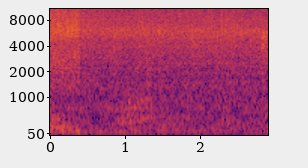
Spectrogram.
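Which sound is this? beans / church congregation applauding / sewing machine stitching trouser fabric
beans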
